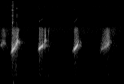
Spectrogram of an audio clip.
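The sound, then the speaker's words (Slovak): A person imitates the alarm whistle that Tatra marmots use to communicate, with four short, sharp, high whistles, evenly spaced about half a second apart, fairly loud, with no talking. “Takže aj takto sa dneska lúčim s vami aj s poslucháčmi takým pískaním, ktoré svište vydávajú a takto sa dorozumievajú.”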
